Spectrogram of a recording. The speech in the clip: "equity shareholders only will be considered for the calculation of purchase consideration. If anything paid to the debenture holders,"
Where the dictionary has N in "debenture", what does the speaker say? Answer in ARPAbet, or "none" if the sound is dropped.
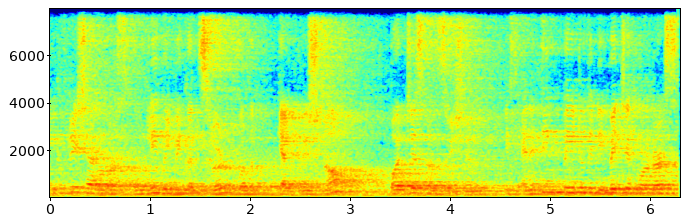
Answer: none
